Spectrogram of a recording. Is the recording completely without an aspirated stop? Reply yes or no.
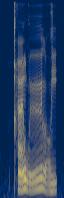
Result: no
